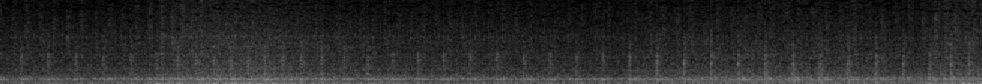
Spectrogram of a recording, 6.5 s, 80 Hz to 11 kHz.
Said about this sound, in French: Le moteur d'une Fiat, c'est ce que vous nous aviez demandé. Oui, parce que ma première voiture à Paris, ça a été la Fiat, une petite Fiat 500.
